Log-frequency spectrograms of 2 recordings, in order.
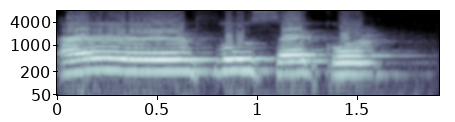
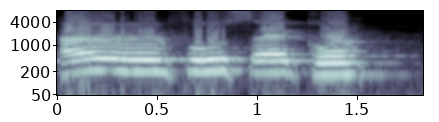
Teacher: நூனுடைய சப்தம் என்பது மூக்கந்தண்டு ஒலி இருக்கும். நாக்கு அடுத்த எழுத்தாக ஃபாவில் இருக்கணும்.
